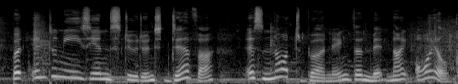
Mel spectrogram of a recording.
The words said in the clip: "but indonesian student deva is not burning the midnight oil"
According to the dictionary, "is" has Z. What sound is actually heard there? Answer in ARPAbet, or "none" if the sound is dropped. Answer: Z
